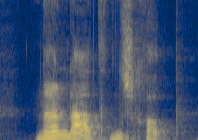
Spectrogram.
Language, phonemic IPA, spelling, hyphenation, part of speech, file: Dutch, /naːˈlaːtə(n)ˌsxɑp/, nalatenschap, na‧la‧ten‧schap, noun, Nl-nalatenschap.ogg
- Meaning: 1. estate, inheritance 2. legacy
